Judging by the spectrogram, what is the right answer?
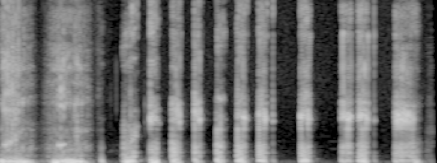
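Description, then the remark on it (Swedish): A pig named Humle oinks in a hat shop, answering the shop assistant and pointing at a hat with its snout: two longer grunts, then a quick burst of short, choppy oinks in an uneven rhythm, fairly loud with no talking. “Svarade grisen och pekade mot hatten med sitt tryne.”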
